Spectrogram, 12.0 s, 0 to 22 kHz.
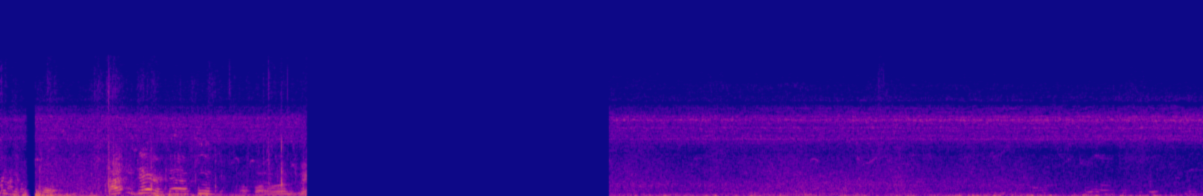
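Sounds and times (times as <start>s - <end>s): wind rumbling on microphone: 0.0s - 2.3s, 6.1s - 12.0s.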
